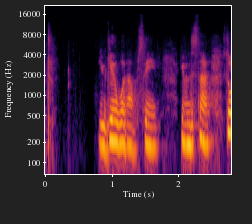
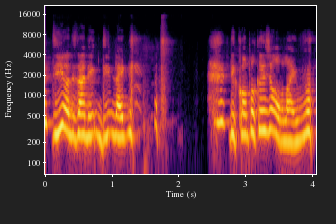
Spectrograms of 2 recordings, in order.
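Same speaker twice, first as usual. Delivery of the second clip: 笑いながら問いかける; laughing; 3 semitones higher, 4 dB louder than usual. Real, not acted. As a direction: laugh through the words, half amused. Laughing at her own struggle.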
